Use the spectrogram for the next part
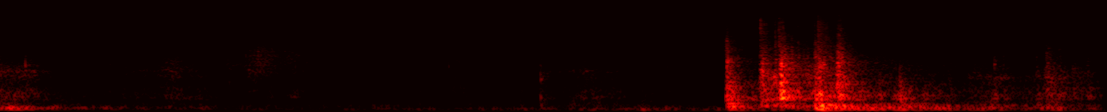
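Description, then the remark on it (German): After a few seconds of quiet room tone, the handle of a locked museum exhibition door is yanked and the door rattles and thuds in a short, loud burst of clattering jolts. “Und die Tür ist verschlossen.”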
